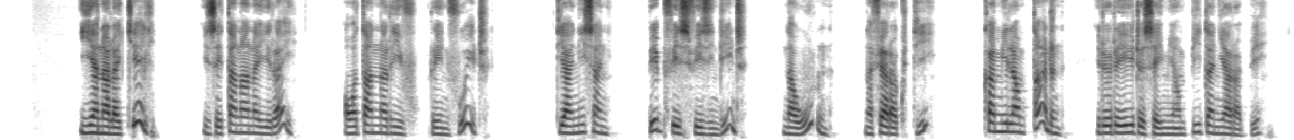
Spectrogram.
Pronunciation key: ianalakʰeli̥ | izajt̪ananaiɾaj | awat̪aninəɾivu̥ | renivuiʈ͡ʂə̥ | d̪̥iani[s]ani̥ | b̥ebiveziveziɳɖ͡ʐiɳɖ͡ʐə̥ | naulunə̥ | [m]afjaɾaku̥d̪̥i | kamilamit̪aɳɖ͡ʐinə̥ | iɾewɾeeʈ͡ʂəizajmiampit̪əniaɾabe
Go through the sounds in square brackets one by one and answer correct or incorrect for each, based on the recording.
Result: correct, incorrect: n

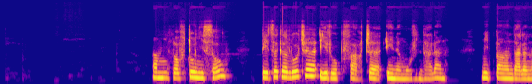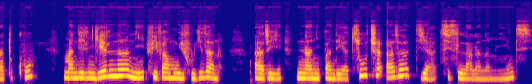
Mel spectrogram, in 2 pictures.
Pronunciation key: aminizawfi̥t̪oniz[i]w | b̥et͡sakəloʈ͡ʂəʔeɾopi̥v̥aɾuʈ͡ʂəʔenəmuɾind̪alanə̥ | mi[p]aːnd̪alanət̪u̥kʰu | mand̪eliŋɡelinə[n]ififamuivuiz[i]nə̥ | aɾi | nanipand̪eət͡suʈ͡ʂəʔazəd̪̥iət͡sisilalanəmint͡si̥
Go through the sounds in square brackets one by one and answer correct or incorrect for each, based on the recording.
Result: incorrect: a, correct, correct, incorrect: a

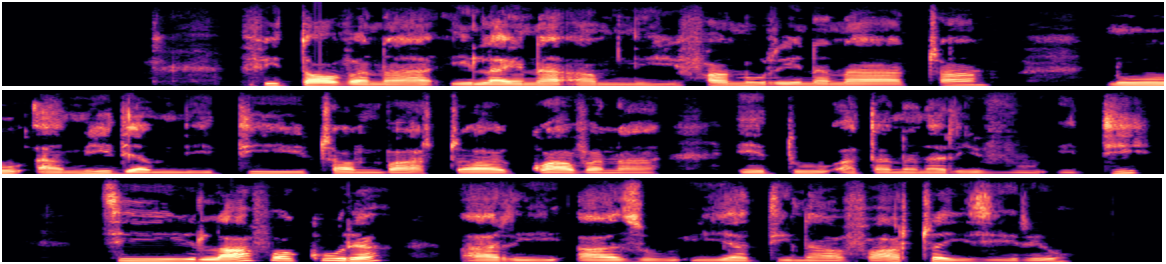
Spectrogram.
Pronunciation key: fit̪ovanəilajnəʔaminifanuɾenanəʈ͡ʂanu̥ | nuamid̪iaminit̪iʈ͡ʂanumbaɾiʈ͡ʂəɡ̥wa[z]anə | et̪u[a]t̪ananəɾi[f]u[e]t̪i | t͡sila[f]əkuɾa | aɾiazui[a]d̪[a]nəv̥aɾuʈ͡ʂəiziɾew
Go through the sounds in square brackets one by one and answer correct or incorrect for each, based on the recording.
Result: incorrect: v, correct, incorrect: v, incorrect: i, correct, correct, incorrect: i

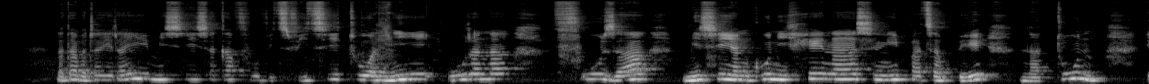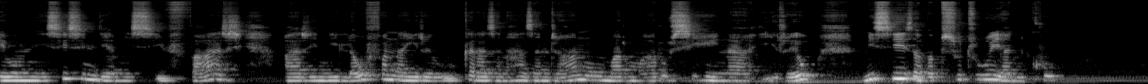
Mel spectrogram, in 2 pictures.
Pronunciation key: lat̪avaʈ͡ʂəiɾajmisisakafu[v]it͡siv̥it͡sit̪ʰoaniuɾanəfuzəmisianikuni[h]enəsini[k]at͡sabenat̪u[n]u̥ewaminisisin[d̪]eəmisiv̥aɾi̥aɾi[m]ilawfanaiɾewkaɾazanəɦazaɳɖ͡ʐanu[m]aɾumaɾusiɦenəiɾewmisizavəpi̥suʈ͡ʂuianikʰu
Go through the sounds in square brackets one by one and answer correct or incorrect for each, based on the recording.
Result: correct, correct, incorrect: p, correct, correct, incorrect: n, correct

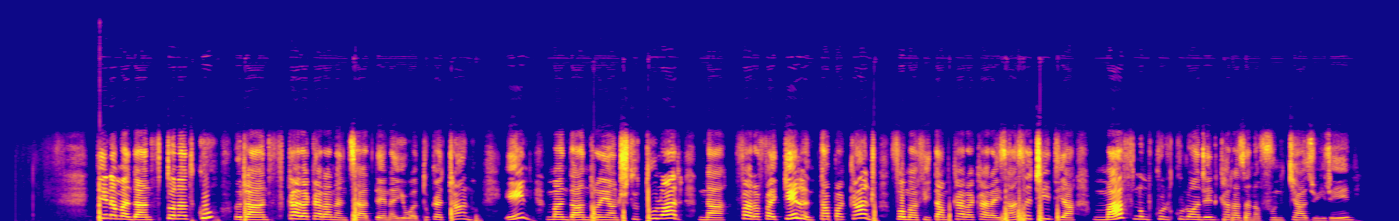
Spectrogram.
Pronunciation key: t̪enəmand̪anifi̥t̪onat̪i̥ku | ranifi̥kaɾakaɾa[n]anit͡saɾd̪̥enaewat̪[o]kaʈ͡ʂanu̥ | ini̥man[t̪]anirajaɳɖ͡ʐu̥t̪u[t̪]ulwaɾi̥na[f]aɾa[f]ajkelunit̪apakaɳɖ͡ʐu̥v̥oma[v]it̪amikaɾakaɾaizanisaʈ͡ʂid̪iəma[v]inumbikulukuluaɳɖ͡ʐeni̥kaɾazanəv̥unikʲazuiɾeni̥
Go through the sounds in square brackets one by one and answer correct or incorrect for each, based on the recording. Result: correct, incorrect: u, incorrect: d̪, correct, correct, correct, correct, incorrect: f

